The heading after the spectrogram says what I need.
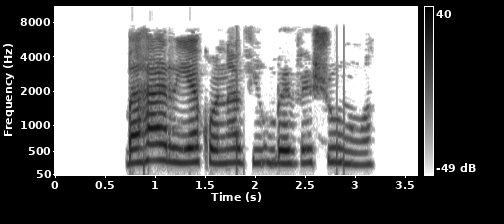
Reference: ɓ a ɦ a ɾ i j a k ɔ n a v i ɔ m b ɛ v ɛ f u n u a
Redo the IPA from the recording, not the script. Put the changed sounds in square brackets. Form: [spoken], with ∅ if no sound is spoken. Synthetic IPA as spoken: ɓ a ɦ a ɾ i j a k ɔ n a v i [u] m b ɛ v ɛ [ʃ] u n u a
